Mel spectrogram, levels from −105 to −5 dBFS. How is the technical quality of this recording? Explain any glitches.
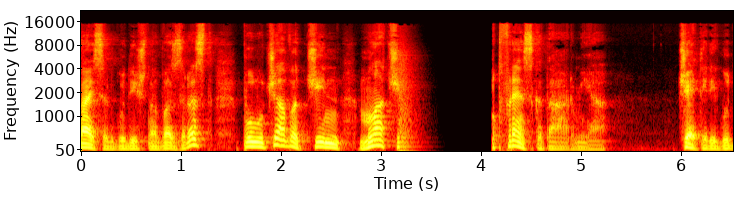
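One clear glitch breaks the speech. From 3.17 to 4.13 s, right after "годишна възраст получава чин", there is a long network dropout. The last sound stretches into a fading buzz or hiss, then about 0.6 s of near-silence follows, and the speech resumes with roughly 0.94 s missing, likely because packets never arrived and the receiver padded the gap. On a waveform this looks like a decaying tail and then a flat line. A spectrogram shows smeared, fading bands and then a blank stretch.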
